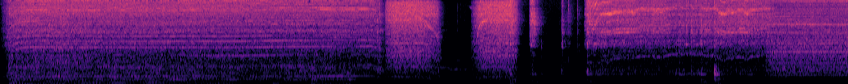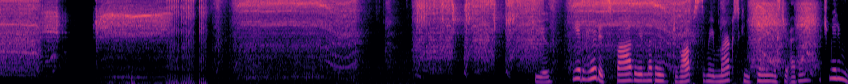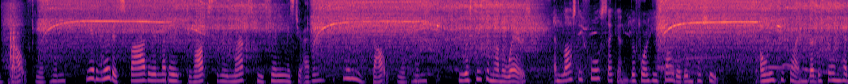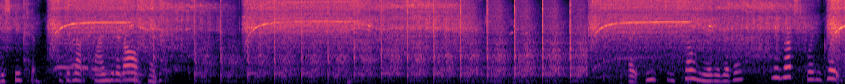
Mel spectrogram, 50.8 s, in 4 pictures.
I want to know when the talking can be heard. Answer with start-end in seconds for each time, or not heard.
20.6-40.6, 47.5-50.8.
